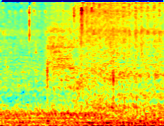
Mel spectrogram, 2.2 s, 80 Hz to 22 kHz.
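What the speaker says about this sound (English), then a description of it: "Vehicle's idling." A 2017 Peugeot 3008 idles after a DPF cleaning, giving a quiet, even low hum with soft regular pulsing, heard up close and alone.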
